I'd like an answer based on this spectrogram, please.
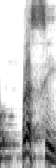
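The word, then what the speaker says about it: précis: उर्दू में कहेंगे उसकी तखस कर देना उसको प्रसी कहा जाता है। What is द प्रसी of this big नवेल?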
